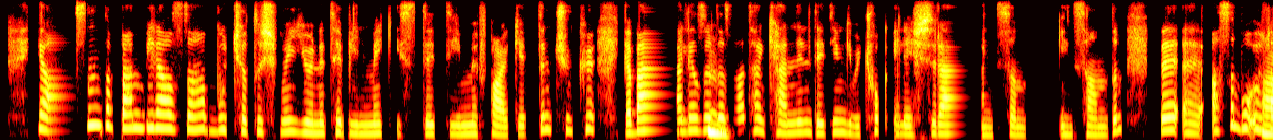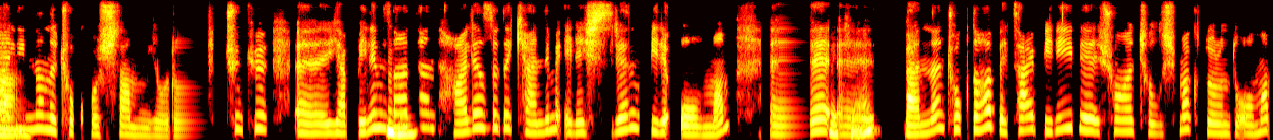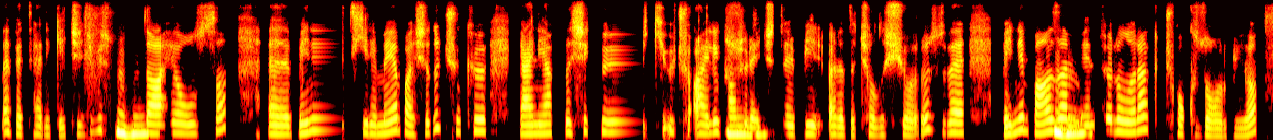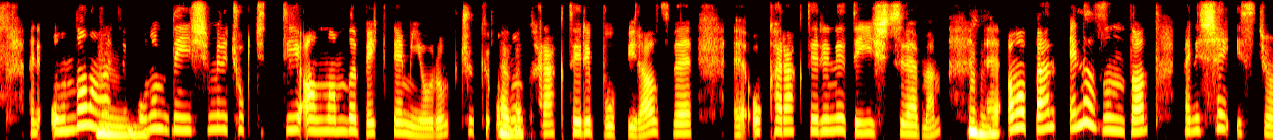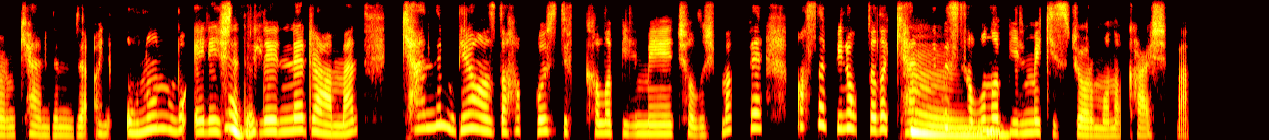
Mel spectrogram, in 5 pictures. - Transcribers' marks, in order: static; distorted speech; other background noise; tapping
- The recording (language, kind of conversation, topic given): Turkish, advice, Hedeflerinizle gerçekçi beklentileriniz çatıştığında yaşadığınız hayal kırıklığını nasıl anlatırsınız?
